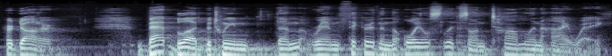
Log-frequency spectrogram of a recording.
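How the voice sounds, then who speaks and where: A man's voice: on the low side, measured pace, a bit bright. An actor playing a world-weary, sardonic male narrator, delivering scripted noir narration in a radio play. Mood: wry, brooding.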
